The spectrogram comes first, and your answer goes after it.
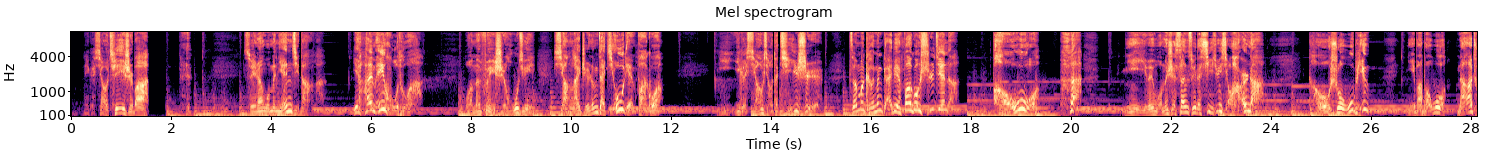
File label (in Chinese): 暴躁老爷爷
